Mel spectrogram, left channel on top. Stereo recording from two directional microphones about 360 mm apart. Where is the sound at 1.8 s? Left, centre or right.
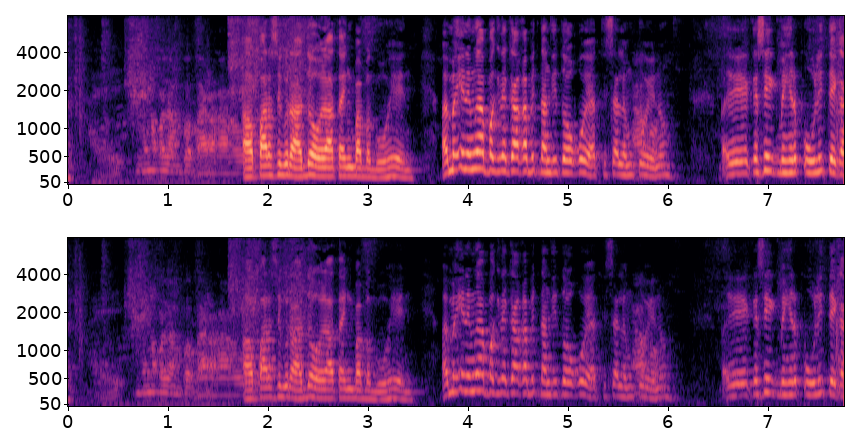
Centre.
